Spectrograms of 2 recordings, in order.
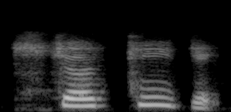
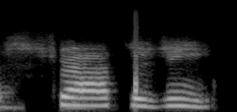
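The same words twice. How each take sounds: First: "strategic" as struh-TEE-jik; adjective pronunciation. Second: "strategy" with an open E in the first syllable; open E vowel. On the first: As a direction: reduce the first vowel and stress TEE in "strategic". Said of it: "nếu mà nó là tính từ thì mình sẽ đọc là". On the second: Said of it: "thì đúng là âm E bẹt". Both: Shown as a demonstration.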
